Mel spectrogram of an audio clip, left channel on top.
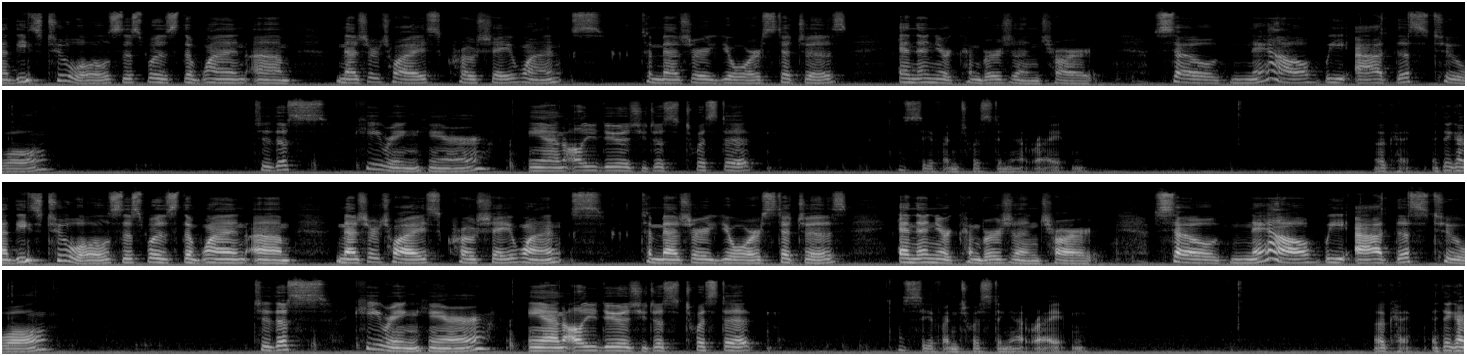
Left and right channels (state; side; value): quieter; left; 8.4 dB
